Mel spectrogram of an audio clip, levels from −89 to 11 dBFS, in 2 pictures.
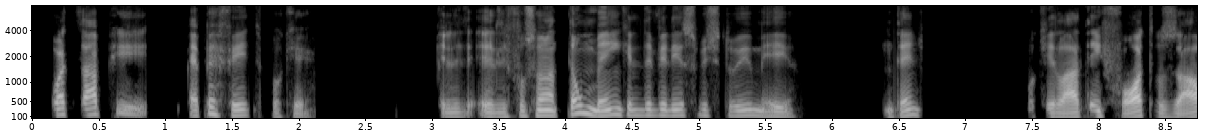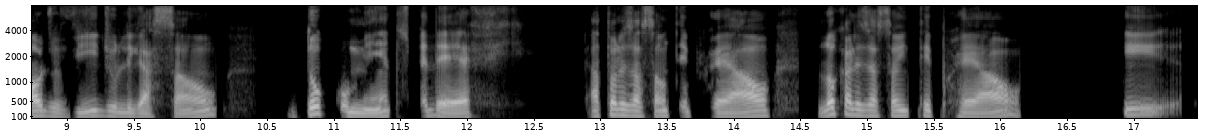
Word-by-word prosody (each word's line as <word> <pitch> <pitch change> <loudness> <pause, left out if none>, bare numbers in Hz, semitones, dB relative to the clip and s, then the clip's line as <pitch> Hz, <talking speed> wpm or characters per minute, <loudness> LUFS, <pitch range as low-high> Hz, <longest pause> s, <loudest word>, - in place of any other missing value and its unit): O - - -2
WhatsApp 155 - 0 0.3
é - - +3
perfeito, 145 -5 -1
porque - - -8 0.9
ele 110 +1 -5
ele 105 0 -1
funciona 135 +4 +2
tão 180 +1 +3
bem 135 +4 +4
que 150 - -3
ele 140 - -4
deveria 145 -1 -1
substituir 135 -3 -5
o - - -2
e-mail, 120 -4 -2 0.7
entende? - - -2 0.8
Porque 110 - -4
lá 105 +1 +5
tem 130 +2 -2
fotos, 100 -4 +3
áudio, 125 -3 +6
vídeo, 125 +4 -2
ligação, 105 -1 -1 0.7
documentos, 130 - +1
PDF, 105 -6 +1 0.6
atualização 135 -1 +1
em - - 0
tempo 120 -2 -9
real, 105 +6 +3 0.4
localização 145 -6 +1
em - - +2
tempo 135 - -5
real, 100 -3 +1 0.8
e 80 +1 -3
130 Hz, 120 wpm, -24 LUFS, 105-140 Hz, 0.9 s, áudio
